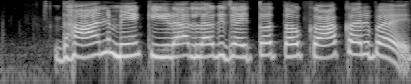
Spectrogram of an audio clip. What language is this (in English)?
Magahi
